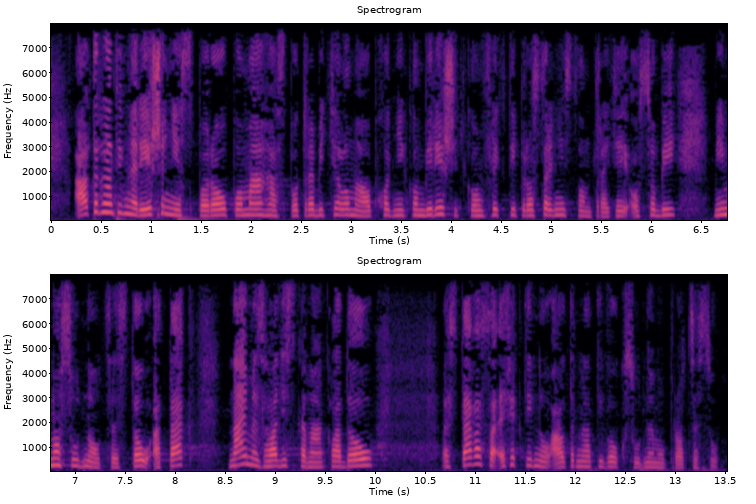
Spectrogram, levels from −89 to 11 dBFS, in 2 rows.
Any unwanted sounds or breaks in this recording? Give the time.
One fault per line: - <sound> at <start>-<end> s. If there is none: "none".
none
